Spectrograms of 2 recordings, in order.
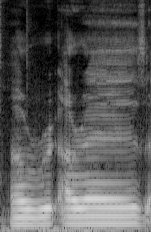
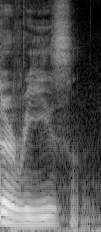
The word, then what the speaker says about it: Arez: Arez. I almost said Ariz.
